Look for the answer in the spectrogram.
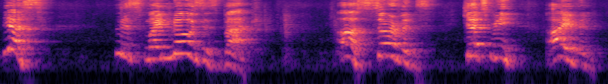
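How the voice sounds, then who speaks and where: A man acts out a pompous puppet major with a high voice that swoops theatrically. He exclaims and draws his words out, excitable throughout. The sound is echoey and distant from the mic. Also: heavily acted. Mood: overjoyed. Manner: theatrical, exclaiming, drawn-out delivery. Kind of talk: puppet theatre character acting.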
